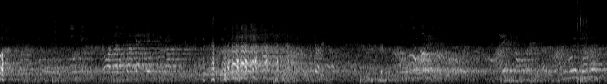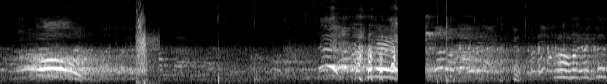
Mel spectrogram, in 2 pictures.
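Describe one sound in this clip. Elderly men call out to each other in a large echoing indoor hall.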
